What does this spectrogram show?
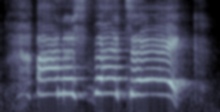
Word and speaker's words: anaesthetic: get what you want anesthetic say ah nurse tick again say ah nurse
